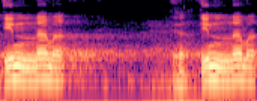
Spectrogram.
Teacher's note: Innama ditahan sampai 2 harokat. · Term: gunnah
